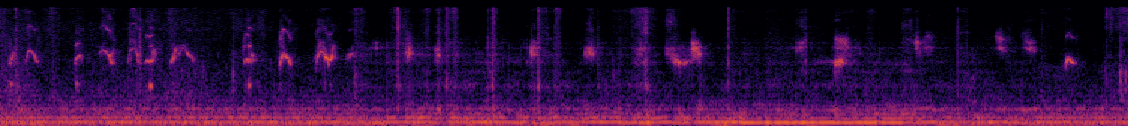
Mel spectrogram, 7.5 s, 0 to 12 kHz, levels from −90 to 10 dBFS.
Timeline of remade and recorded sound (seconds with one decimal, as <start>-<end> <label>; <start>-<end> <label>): 0.0-2.4 recorded; 2.4-6.9 remade; 6.9-7.5 recorded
